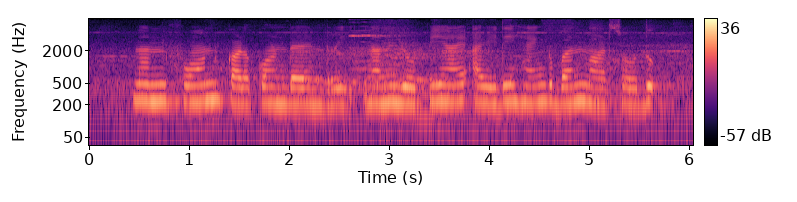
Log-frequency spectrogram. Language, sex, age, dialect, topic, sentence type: Kannada, female, 25-30, Dharwad Kannada, banking, question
